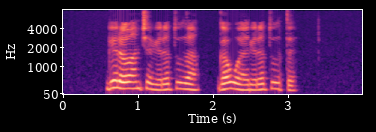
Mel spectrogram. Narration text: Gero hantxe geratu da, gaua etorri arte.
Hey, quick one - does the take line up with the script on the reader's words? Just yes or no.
no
